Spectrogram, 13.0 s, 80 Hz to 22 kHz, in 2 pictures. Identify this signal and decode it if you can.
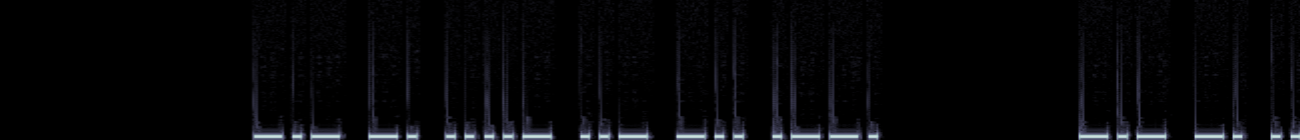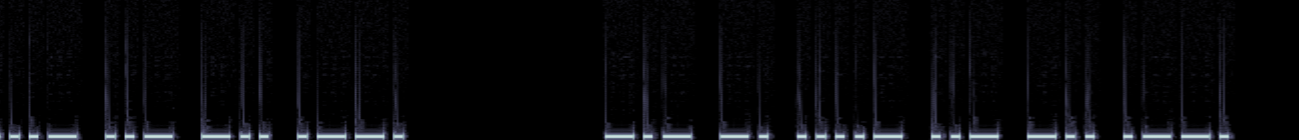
Morse code, heard as a keyed tone, about 25 wpm, 700 Hz. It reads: KN4UDP KN4UDP KN4UDP
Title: USA Call Signs - 6 Characters - Repeated 3x - 25wpm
